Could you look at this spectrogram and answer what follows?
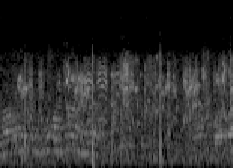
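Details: A busy chorus of zebra finches in a home aviary setup: short nasal, toy-trumpet beeps overlapping several times a second, with a couple of sharp clicks and possibly a voice underneath.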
